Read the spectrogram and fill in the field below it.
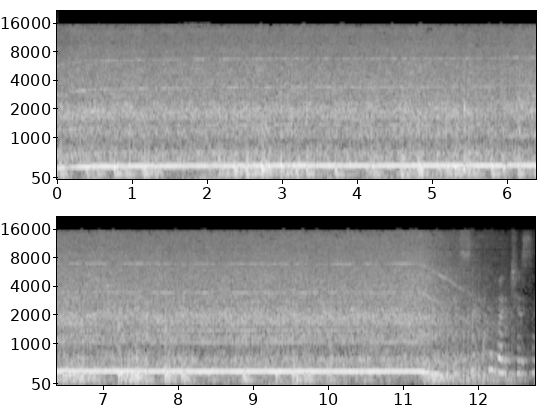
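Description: An electric beater whirs steadily and loudly while whipping curd cake batter in a kitchen, a constant motor drone lasting about eleven seconds before it cuts off abruptly.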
